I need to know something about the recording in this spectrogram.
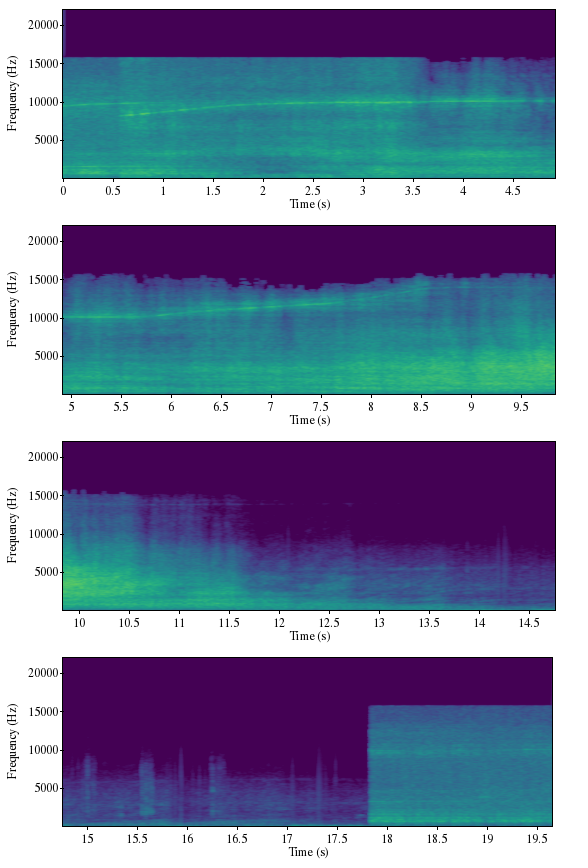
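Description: A small jet engine on a model car roars loudly and then fades into the distance.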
